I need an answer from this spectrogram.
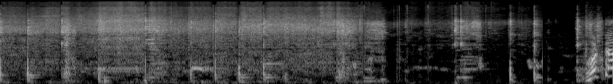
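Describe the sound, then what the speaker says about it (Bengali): Mashed potato and tomato with roasted ground cumin, coriander, pepper, fennel and fenugreek plus lime juice are stirred in a pan: close, sizzly scraping strokes with clinks of a utensil, the strokes turning sparser and more irregular toward the end. "এবার একটু নেড়ে দেবো।"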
